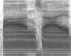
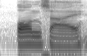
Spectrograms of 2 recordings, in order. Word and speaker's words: bonsai: Well, also to be fair, people pronounce bonsai wrong. It's not bonsai. It's bonsai.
